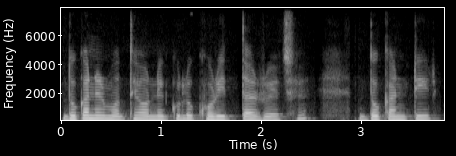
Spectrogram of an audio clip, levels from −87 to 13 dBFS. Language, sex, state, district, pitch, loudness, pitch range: Bengali, female, Tripura, West Tripura, 205 Hz, -16 LUFS, 200-215 Hz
